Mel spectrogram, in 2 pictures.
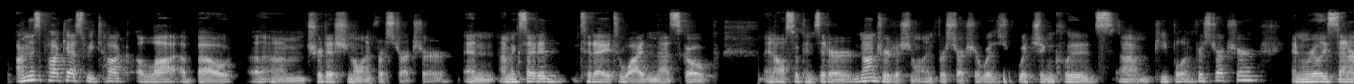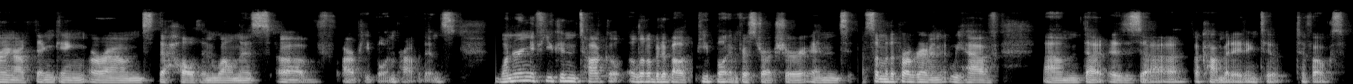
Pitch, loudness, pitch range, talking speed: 115 Hz, -19 LUFS, 100-125 Hz, 165 wpm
